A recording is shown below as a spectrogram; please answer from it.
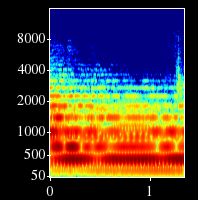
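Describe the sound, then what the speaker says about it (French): A church bell, pitched at G sharp, at the Sacred Heart basilica of the Paray-le-Monial sanctuary, rings a single sustained tone, close and full, with a long steady hum and no voices. "j'ai toujours aimé entendre sonner les cloches"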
